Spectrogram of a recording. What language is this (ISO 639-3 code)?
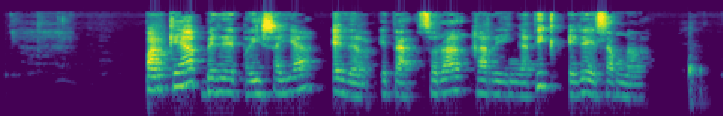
eus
